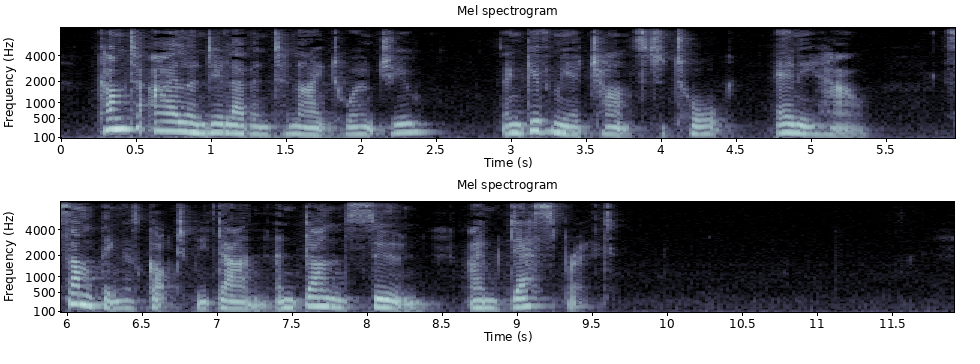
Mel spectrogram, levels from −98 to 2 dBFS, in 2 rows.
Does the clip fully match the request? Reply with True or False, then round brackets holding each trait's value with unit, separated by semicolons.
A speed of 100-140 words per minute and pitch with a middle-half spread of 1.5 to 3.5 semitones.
False (135 wpm; 3.9 semitones)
